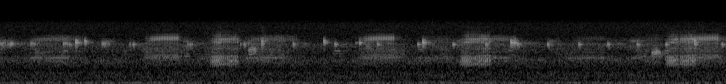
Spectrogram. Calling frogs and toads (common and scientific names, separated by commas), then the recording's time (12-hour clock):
Scinax perereca, Cochran's lime tree frog (Sphaenorhynchus surdus)
10:30pm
